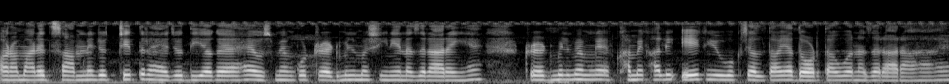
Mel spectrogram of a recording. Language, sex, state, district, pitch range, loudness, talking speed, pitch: Hindi, female, Chandigarh, Chandigarh, 200-215 Hz, -16 LUFS, 200 wpm, 205 Hz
